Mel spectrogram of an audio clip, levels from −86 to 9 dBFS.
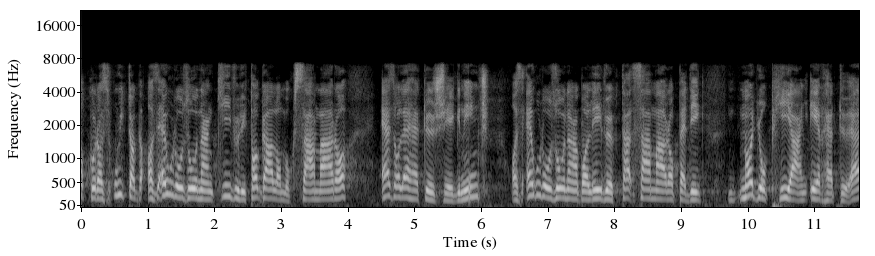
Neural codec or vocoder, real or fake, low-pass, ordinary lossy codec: codec, 16 kHz, 4 kbps, FunCodec, trained on Chinese and English, 50 frames a second; fake; 7.2 kHz; none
